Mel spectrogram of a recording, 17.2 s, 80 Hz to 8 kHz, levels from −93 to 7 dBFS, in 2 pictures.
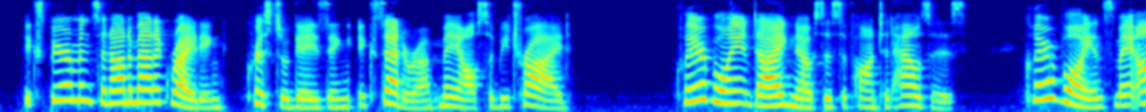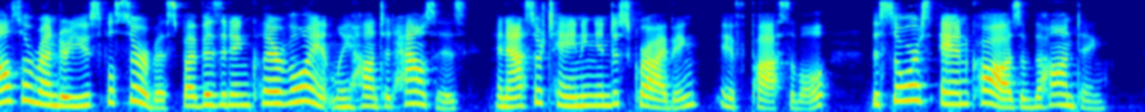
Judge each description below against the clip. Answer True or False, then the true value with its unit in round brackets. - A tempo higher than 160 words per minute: False (145 wpm)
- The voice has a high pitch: True (255 Hz)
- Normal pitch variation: False (6.3 semitones)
